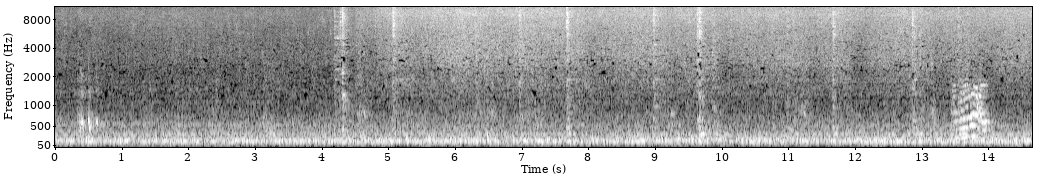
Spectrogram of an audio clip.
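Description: Ginger sizzling in a frying pan while being stirred, a steady hissing fry punctuated by periodic scrapes of the spatula, close but low in level, with a faint voice murmuring underneath.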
